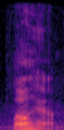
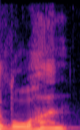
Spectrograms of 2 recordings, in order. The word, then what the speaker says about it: Lohan: Lowan thought he was like you know it's Lohan. Yeah. Oh is it is Lohan. It is Lohan. Right. So, but she said she said that she said it once um and he's kept it in his head, but it is actually Lohan, right? So, it's her fault then. She said loan.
